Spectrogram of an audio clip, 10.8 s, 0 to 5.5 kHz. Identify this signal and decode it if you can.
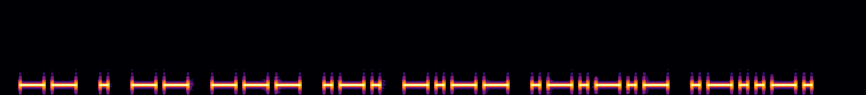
Morse code, heard as a keyed tone, about 12 wpm, 600 Hz. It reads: MEMORY."
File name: CW / Practice / EnglishQuotations0312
